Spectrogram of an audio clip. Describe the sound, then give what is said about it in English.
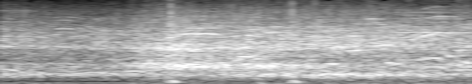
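An arena crowd at a basketball game chants MVP during free throws, a dense roar of voices that swells after the first half-second and stays loud, with two low thuds beneath. “Crowd chanting MVP.”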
